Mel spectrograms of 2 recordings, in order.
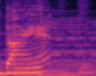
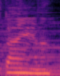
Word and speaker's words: Diana: She goes, Diane? I said, no, it's Diana. She looks again. She said, I don't have Diana. I said, okay, then it's Diane. And it was. That's she's pronouncing Diane. It has an A on the end. That is Diana.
